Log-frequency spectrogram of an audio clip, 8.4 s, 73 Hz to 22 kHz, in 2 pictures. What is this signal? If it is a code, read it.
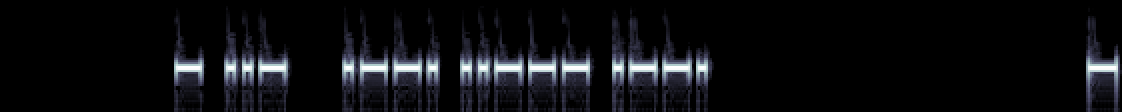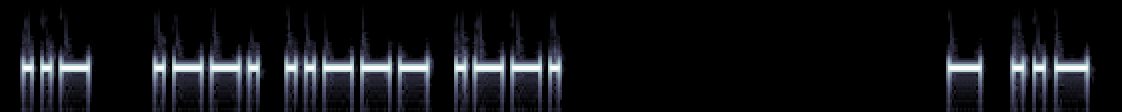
Morse code, heard as a keyed tone, about 34 wpm, 700 Hz. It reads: TU P2P TU P2P TU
